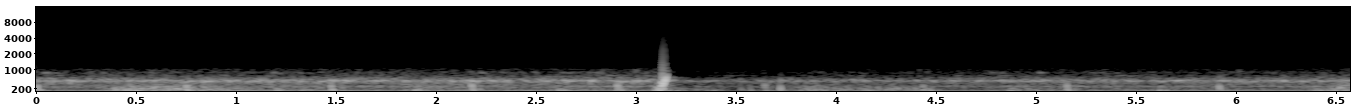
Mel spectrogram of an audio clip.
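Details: Heartbeat after drinking alcohol and smoking: regular low thumps at roughly 80 a minute over a steady hum, with one sharp click partway through that fits a hiccup; heartbeat with hiccups.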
